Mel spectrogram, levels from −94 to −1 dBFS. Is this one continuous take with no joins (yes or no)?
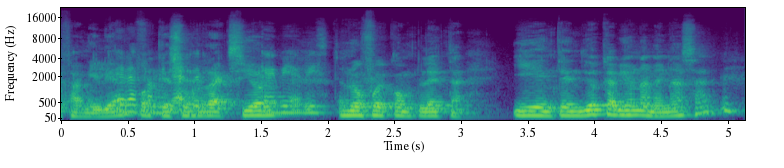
yes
